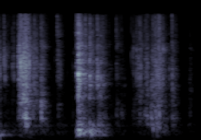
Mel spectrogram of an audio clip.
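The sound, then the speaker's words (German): Red gift packaging being torn open in three quick, noisy bursts of ripping and crinkling paper, each lasting about half a second, with brief pauses between and no voices. “Ah, eine rote Verpackung.”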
